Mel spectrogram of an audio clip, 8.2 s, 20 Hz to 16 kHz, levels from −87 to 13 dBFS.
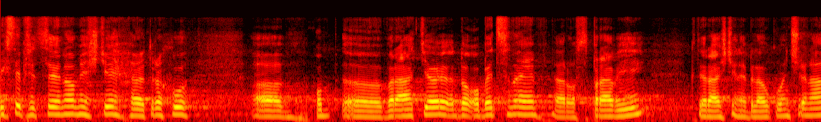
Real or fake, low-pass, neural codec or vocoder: fake; 9.9 kHz; vocoder, 22.05 kHz, 80 mel bands, WaveNeXt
